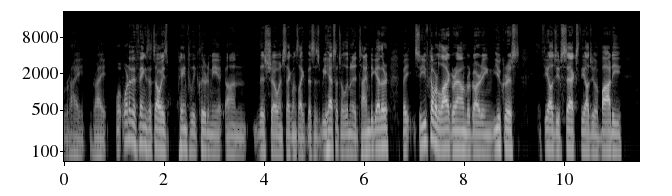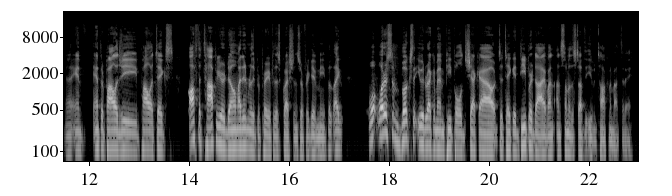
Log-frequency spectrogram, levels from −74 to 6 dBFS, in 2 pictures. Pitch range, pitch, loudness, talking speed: 95-115 Hz, 105 Hz, -24 LUFS, 250 wpm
